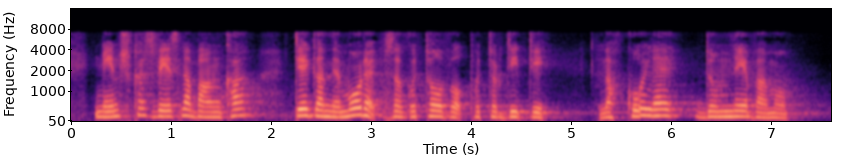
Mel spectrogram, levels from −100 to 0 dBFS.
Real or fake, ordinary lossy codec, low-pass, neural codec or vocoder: fake; none; 7.2 kHz; codec, 16 kHz, 1.1 kbps, Voila-Tokenizer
